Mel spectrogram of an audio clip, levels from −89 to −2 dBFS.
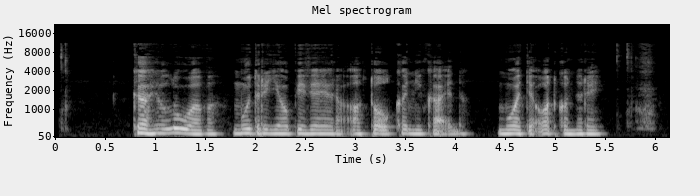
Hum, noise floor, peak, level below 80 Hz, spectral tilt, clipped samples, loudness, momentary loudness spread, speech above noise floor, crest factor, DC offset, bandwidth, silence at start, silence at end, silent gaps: none; -69 dBFS; -6 dBFS; -56 dBFS; -8 dB/octave; under 0.1%; -25 LUFS; 7 LU; 46 dB; 18 dB; under 0.1%; 11 kHz; 0.8 s; 0.15 s; none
